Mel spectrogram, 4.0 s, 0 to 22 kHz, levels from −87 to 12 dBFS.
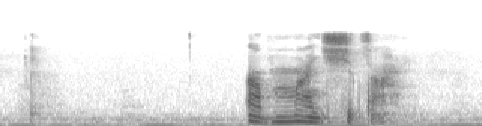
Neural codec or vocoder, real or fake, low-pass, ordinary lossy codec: none; real; 7.2 kHz; none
